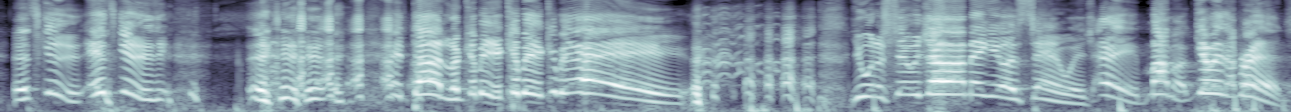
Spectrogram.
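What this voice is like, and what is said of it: Put-on Italian accent. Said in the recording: “I'm always talking in an Italian accent.”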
